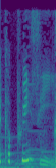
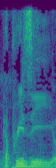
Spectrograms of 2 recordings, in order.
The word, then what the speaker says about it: Caprese: It's the Caprese. – Caprese, okay. – Caprese, 就是是应该是嗯可能意大利 Capri 小岛、源自这个地方的沙拉。一个 Caprese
